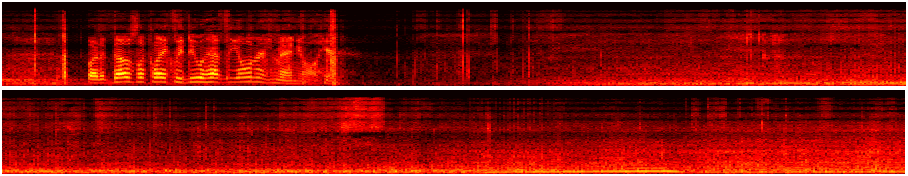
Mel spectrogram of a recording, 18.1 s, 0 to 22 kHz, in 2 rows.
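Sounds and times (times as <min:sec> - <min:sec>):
engine and road drone: 0:00.0 - 0:18.0
wind noise in car cabin: 0:06.5 - 0:14.8.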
